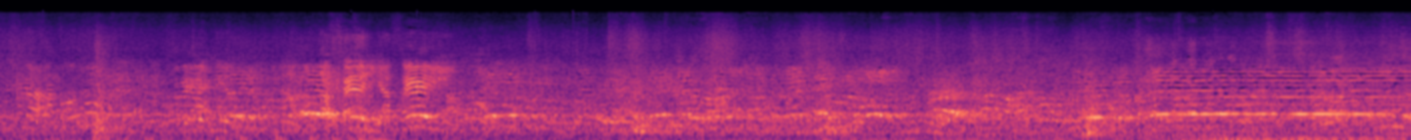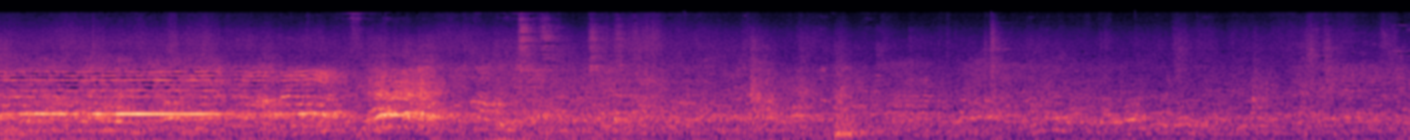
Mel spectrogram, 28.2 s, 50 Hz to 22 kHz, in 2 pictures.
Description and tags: shouts and ambient noise at the Sanlucar de Barrameda market, in S Spain. PCM M10 with internal mics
